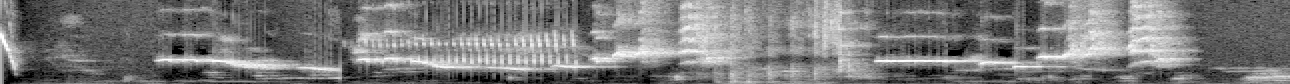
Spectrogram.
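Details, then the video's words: Canary singing in a varied, loud phrase of whistled sweeps and rapid trills, used to prompt young or silent canaries to sing; a faint low thud sounds at the start. "Kenari gacor untuk pancingan kenari muda atau macet bunyi"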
